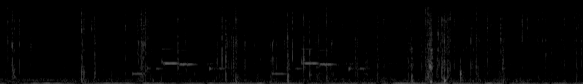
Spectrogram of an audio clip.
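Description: A perfume box is handled close up, with soft crinkling, crunching cardboard and light tapping in quiet bursts.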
